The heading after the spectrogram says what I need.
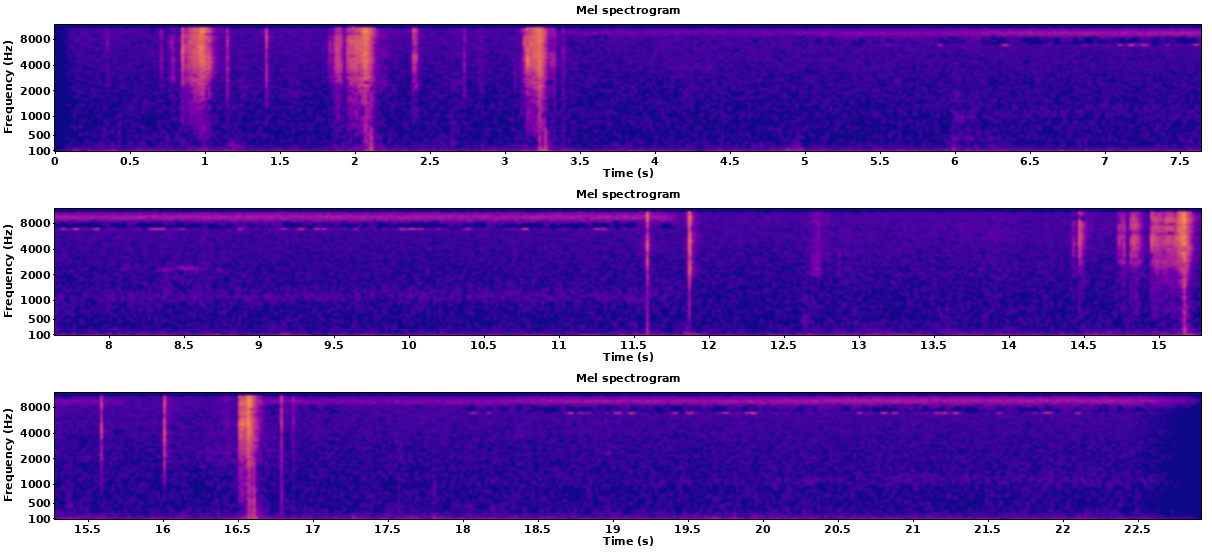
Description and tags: Clicking a lighter. Close record.
fire, lighter, zipp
